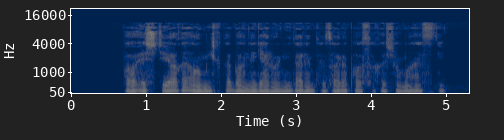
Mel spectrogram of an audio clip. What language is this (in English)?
Persian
